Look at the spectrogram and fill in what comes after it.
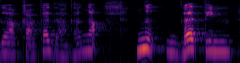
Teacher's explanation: ಅನುಸ್ವರದ ನಂತರ ಗಾ ಇದೆ, ಅದರಿಂದಾಗಿ ಅಲ್ಲಿ ಂಗ್ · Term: ಅನುಸ್ವರದ ಉಚ್ಚಾರಣೆ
